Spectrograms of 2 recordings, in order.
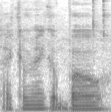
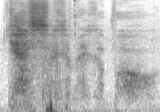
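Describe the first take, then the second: First: Said in the usual way. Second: Loud, forceful stage whisper; excited whisper. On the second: Real, not acted. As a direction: whisper it hard, thrilled at the find. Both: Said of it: "I'm whispering again".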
